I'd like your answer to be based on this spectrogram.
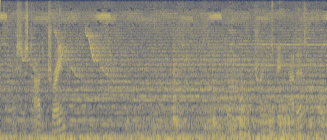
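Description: A roller coaster train rolls into place on the Nemesis ride in a theme park video game, a steady mechanical rumble running throughout with chirpy bird-like squeals and a voice speaking over it.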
